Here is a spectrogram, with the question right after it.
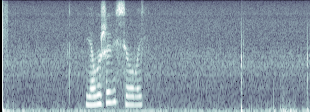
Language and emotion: Russian, positive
